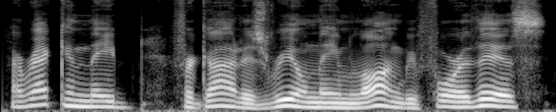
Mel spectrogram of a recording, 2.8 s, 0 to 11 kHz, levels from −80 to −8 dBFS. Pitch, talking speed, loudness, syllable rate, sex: 160 Hz, 215 wpm, -15 LUFS, 6.0 syllables/s, male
